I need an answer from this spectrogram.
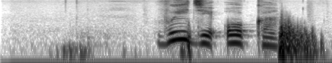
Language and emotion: Russian, neutral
